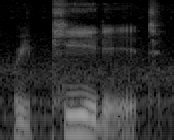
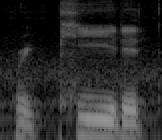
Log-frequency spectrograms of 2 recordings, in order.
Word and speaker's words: repeated: got it neighborhood neighborhood be careful with the Ed pronunciation here we have the e sound so it is repeated repeated actions repeated you get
